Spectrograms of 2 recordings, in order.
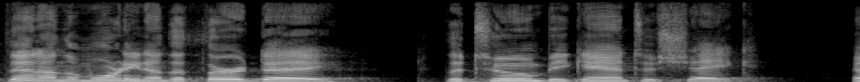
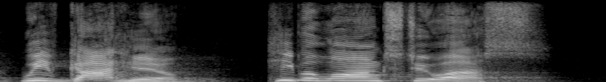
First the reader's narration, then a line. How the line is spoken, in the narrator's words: They exclaim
